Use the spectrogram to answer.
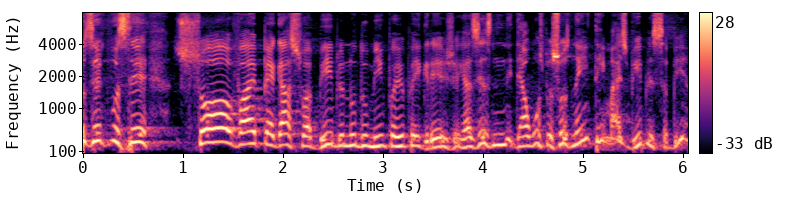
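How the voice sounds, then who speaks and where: This man's voice is extremely high for a man, with lively intonation and an animated tone. He talks at a very fast pace over noticeable background noise. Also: hardly any pauses. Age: 60s. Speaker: pastor. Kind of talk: sermon.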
